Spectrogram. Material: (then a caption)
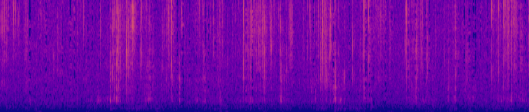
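Polystyrene beads. A hand-sized, soft, solid lump of pink floam, a polystyrene micro-bead clay, is squeezed, pulled and kneaded by fingertips with painted nails. It gives off dense, bright crackling and crinkling bursts from the beads, rising and falling with each squeeze over a faint steady low hum.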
